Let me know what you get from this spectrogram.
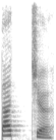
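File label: "татчӧ", Komi, female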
